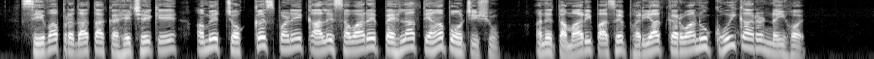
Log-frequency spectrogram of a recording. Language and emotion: Gujarati, fearful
